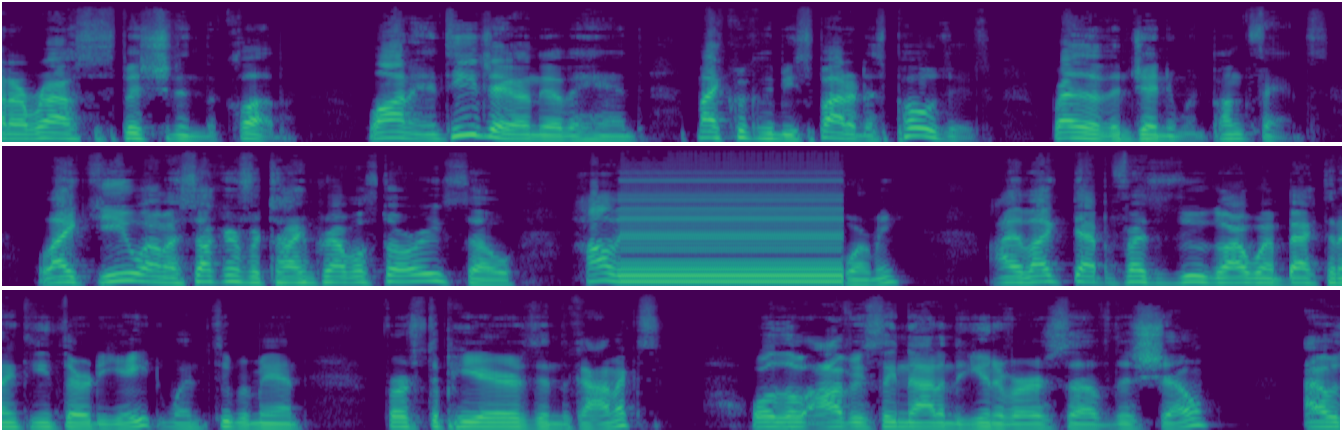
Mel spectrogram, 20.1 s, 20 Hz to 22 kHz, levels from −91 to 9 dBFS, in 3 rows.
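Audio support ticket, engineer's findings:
System hang loop, 9.80–10.90 s, right after "time travel stories so" and before "me I liked that". Steady 86.1 Hz buzz from an 11.61 ms slice repeating, which fits a 512-sample ring buffer. Computer or driver stalled; about a second of audio lost.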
